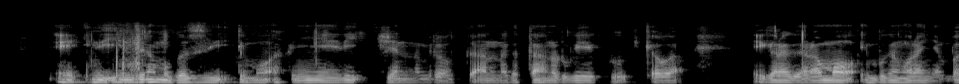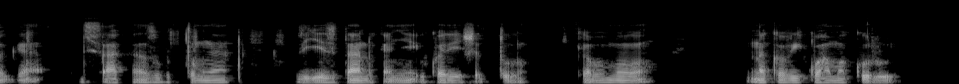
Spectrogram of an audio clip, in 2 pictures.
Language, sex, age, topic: Kinyarwanda, male, 18-24, government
